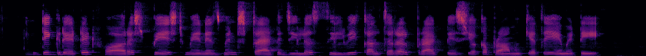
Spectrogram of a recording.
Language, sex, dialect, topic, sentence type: Telugu, female, Utterandhra, agriculture, question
